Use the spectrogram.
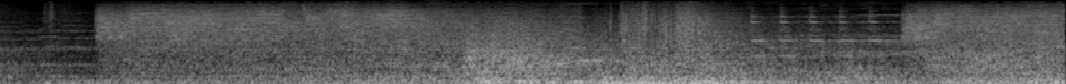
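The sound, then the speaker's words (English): Sci-fi phaser fire and explosions, a dense, continuous roar of blasts with deep booming and rattling mechanical crunches that swell louder midway and stay heavy to the end, with no voices. “Lock phasers on target. Locking phasers on target. They're locking phasers. Ray shields. Fire!”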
